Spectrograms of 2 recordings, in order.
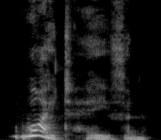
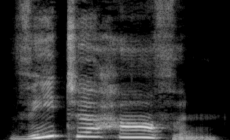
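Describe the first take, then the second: First: The name is read with English letter sounds. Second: The name is read with German letter sounds. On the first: "in English" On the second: "pronounce them in German"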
